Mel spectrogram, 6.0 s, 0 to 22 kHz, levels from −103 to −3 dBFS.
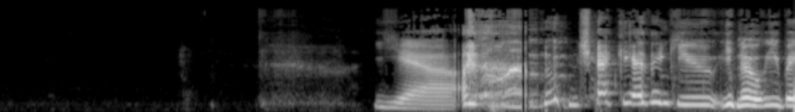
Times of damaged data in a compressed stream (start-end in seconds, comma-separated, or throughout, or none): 3.91-3.98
